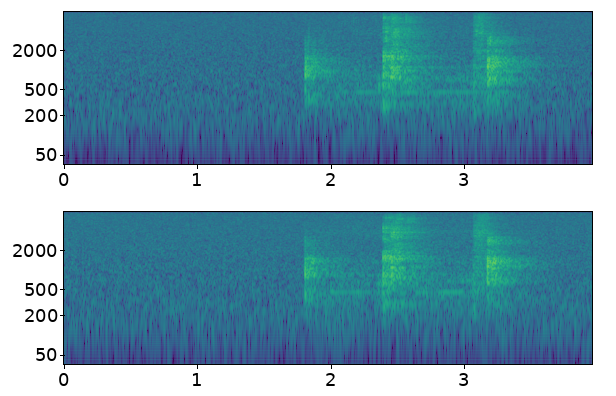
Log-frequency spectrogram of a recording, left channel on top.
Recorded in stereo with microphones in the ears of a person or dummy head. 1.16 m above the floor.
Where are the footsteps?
20° right (ahead or behind), 1.6 m.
